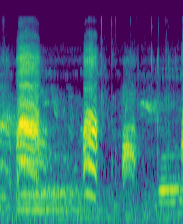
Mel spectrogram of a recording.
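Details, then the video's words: Crows fighting over food give three loud, harsh, nasal caws about a second apart, the last one shorter, over faint background calls. "কাকের ডাক Crow Sound Crow ki Awaz Loudly | Crow bird Fight for Food"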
